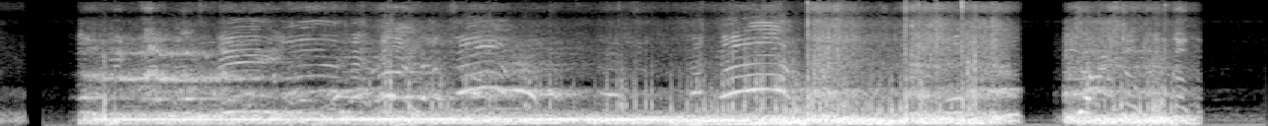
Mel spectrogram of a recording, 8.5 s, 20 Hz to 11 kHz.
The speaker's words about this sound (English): You can hear those shots going off in that video. The COIN 6 team was there when the shots were fired from a car as it sped away.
